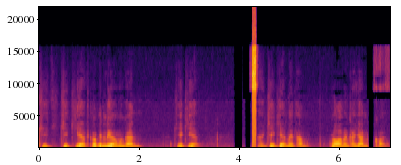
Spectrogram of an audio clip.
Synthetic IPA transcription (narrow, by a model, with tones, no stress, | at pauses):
kʰiː˥˩kʰiː˥˩ki˨˩ət̪̚kɔː˥˩pe˧nɾɯ˥˩əŋmɯ˨˦ənka˧n | kʰiː˥˩ki˨˩ət̪̚ | ʔa˧˩kʰiː˥˩ki˨˩ət̪̚ma˥˩jt̪ʰa˧m | pʰlɔː˧jma˧nkʰa˧˩ja̰˨˦˥nkːkɔ̰ː˨˩n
